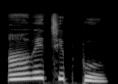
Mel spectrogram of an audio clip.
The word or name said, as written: ಆವೆಚಿಪ್ಪು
